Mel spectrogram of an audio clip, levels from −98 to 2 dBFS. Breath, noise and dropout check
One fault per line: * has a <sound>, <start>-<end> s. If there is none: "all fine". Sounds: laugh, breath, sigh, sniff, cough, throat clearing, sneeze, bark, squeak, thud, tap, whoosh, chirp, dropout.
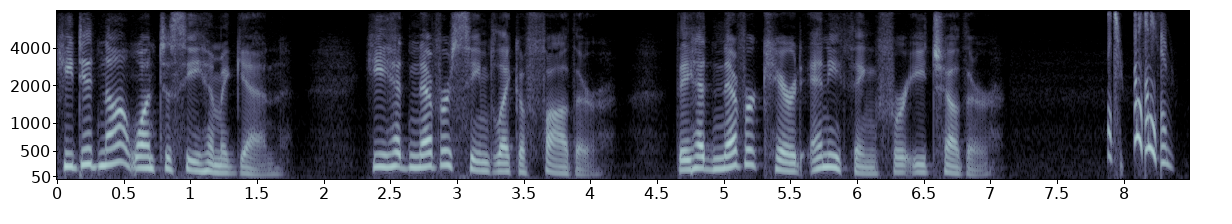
* has a chirp, 7.9-8.4 s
